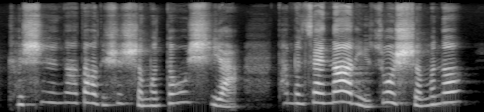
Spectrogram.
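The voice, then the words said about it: Quiet, hushed questioning voice. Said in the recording (Chinese): “小声的问说”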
